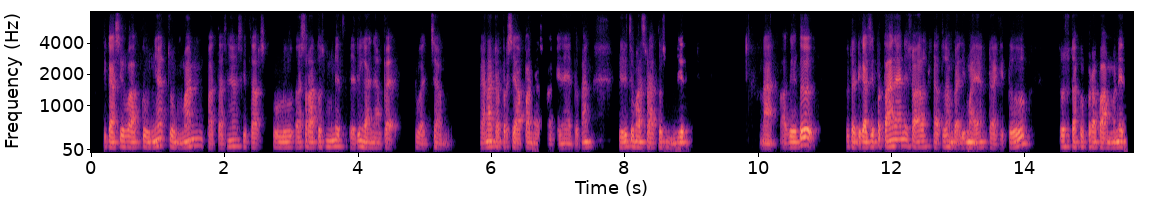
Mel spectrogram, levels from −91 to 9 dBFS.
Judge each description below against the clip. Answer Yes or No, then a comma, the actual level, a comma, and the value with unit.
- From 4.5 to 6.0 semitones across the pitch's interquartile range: No, average, 2.8 semitones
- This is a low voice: Yes, low, 120 Hz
